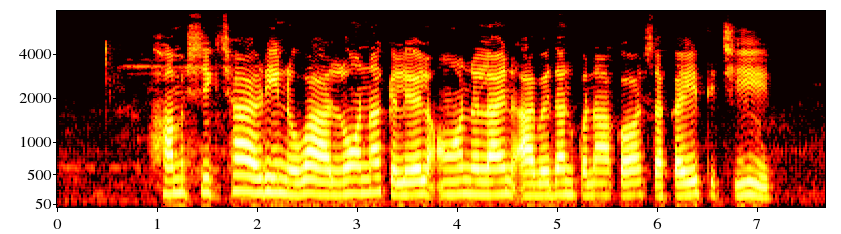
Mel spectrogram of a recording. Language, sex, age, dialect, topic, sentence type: Maithili, female, 46-50, Southern/Standard, banking, question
